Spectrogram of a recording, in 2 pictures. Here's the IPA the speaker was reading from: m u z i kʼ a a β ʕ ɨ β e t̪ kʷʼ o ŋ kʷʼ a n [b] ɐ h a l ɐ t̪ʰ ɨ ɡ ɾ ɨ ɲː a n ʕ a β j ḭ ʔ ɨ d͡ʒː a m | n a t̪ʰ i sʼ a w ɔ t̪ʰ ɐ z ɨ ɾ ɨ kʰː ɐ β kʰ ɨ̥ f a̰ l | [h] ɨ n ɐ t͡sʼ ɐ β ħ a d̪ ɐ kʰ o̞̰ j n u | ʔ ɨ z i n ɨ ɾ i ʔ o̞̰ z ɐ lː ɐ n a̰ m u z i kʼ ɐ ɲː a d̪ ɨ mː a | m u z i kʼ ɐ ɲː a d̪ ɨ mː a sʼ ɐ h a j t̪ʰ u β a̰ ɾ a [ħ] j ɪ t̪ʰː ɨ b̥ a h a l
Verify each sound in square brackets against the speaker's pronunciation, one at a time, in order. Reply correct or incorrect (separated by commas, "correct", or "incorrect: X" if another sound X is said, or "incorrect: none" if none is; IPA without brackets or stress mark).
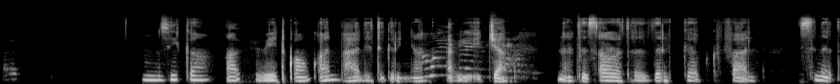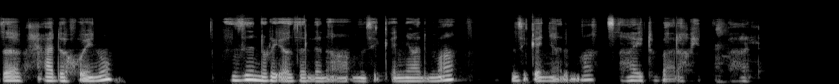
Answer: correct, incorrect: s, incorrect: x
